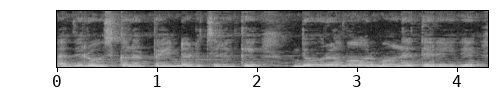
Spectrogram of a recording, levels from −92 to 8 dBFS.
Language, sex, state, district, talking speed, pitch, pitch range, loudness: Tamil, male, Tamil Nadu, Kanyakumari, 110 wpm, 140 Hz, 135-145 Hz, -15 LUFS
